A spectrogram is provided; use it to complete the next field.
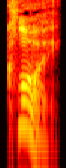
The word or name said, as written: cloy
